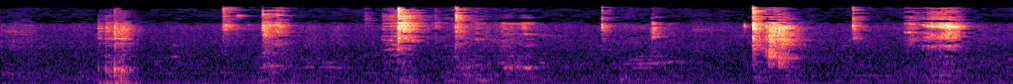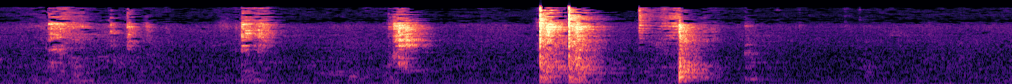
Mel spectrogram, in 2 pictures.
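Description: Metal spoon stirring flattened rice in a steel kadhai, clinking and scraping against the pan at irregular intervals, with two louder knocks near the end.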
